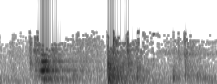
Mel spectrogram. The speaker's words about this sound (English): Well, we'll make our way in through one of the doors here.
